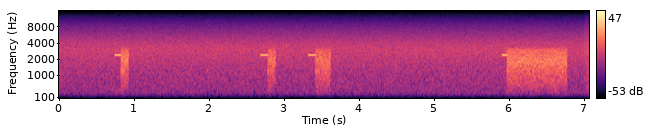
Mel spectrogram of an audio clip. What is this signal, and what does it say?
ACARS aircraft data, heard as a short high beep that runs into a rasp, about 2400 baud, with radio hiss and a squelch burst at the end.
